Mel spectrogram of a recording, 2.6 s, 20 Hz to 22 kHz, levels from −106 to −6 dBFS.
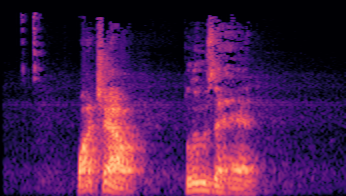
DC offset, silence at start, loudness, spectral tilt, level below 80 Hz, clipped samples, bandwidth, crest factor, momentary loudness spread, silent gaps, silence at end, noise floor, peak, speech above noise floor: under 0.1%; 0.25 s; -25 LUFS; -4.5 dB/octave; -68 dBFS; under 0.1%; 16 kHz; 20 dB; 9 LU; none; 0.7 s; -72 dBFS; -6 dBFS; 48 dB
